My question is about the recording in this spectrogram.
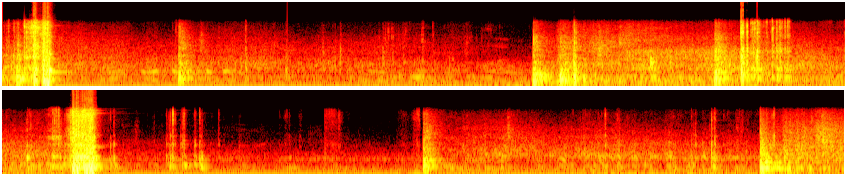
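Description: Shotgun shots on a clay-target range. The two loudest come right at the start and about four and a half seconds in, with quieter shots and knocks between them.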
